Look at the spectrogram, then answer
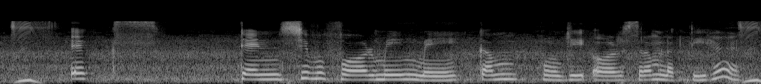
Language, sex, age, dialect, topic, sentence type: Hindi, female, 25-30, Awadhi Bundeli, agriculture, statement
